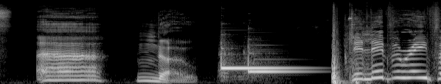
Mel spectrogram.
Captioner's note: doorbell rings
